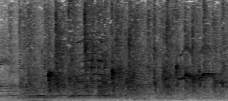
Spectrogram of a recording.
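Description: An audience claps steadily for a few seconds, a dense, even wash of many hands with a few faint voices and whoops mixed in.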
